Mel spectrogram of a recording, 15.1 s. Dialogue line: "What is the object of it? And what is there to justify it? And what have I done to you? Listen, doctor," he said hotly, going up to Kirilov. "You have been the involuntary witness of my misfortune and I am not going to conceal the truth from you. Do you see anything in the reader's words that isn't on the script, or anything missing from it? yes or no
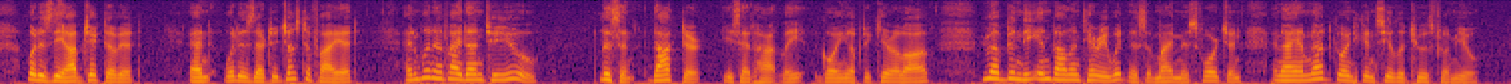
no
